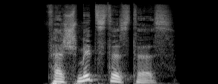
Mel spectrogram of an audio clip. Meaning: strong/mixed nominative/accusative neuter singular superlative degree of verschmitzt
- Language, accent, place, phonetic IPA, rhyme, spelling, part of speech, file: German, Germany, Berlin, [fɛɐ̯ˈʃmɪt͡stəstəs], -ɪt͡stəstəs, verschmitztestes, adjective, De-verschmitztestes.ogg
